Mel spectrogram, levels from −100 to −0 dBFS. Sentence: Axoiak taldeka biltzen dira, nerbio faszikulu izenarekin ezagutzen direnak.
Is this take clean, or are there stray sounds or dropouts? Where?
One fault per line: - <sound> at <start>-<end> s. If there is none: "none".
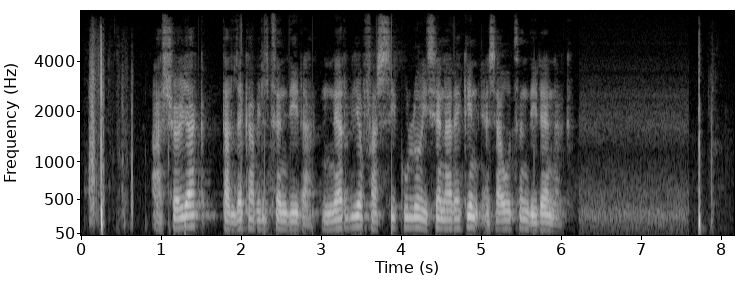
none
